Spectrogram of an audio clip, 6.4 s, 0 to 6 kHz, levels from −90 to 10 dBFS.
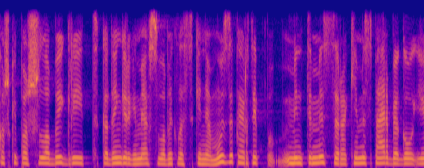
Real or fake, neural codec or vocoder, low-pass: real; none; 5.4 kHz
